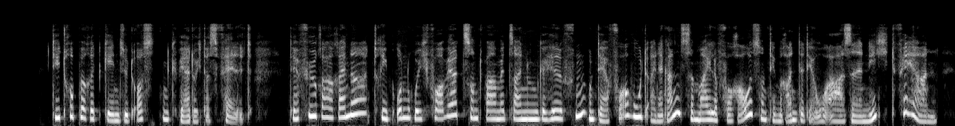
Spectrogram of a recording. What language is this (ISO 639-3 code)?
deu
